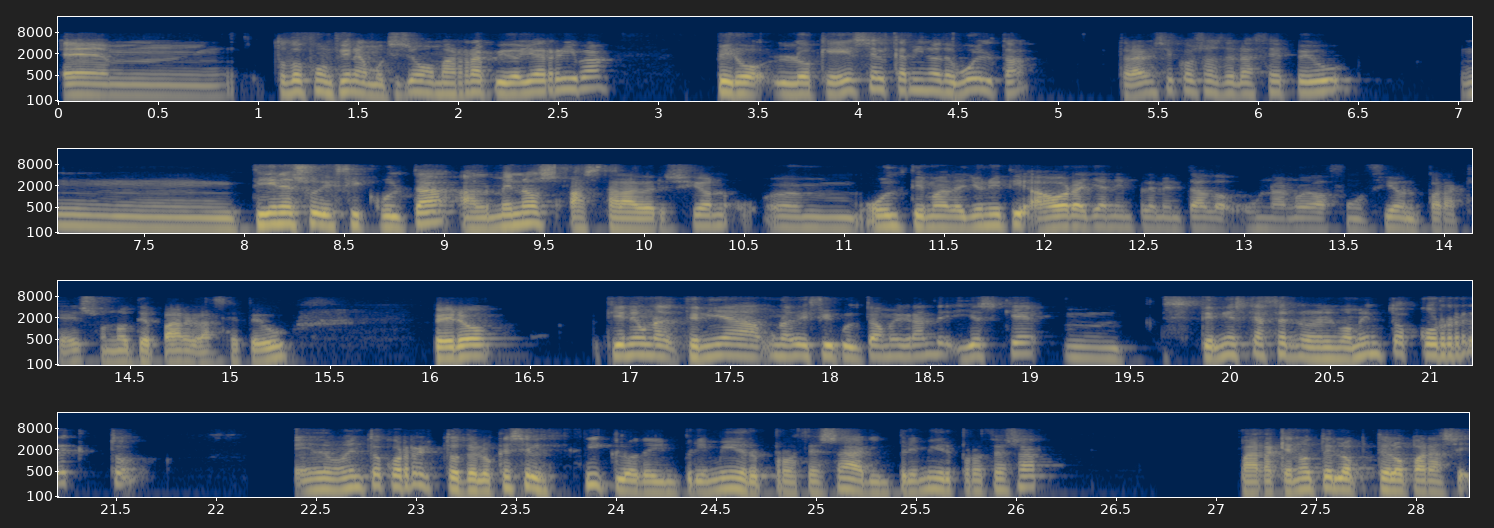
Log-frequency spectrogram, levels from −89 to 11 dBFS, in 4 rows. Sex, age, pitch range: male, 30-49, 125-160 Hz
